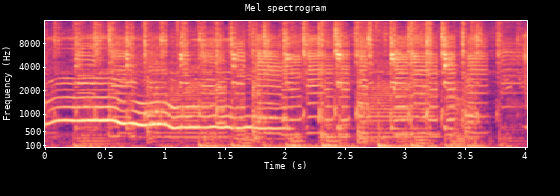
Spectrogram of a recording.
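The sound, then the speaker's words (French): A brass fanfare band plays lively, syncopated afro music, with bright horn melodies over punchy low bass notes and steady percussion, loud throughout. “la fanfare … va vous faire voyager avec des musiques afro totalement décalées”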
